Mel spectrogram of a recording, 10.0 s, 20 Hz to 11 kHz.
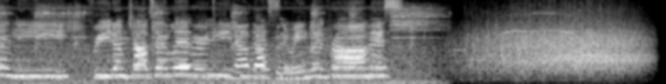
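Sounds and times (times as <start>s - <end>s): applause: 6.8s - 9.9s.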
